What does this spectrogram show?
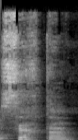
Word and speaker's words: certains: Le S est muet à la fin. Dans certains, les lettres A, I, N font le son 1 comme dans maintenant.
